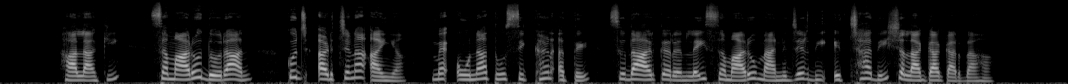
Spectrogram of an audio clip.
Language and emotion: Punjabi, happy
